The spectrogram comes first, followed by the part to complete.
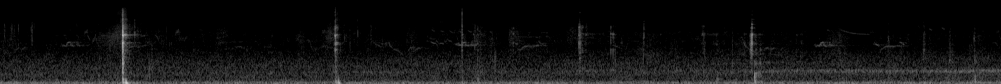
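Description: Pickaxe blows into hard clay soil: four sharp strikes about two seconds apart, the loudest about a second in, as the soil is broken up.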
